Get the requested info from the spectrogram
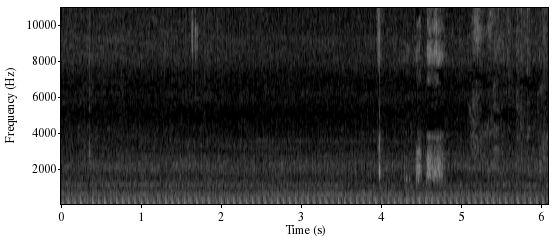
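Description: A nearby engine running steadily with an even, rapid putter of about a dozen beats a second. A couple of brief clicks come about two-thirds of the way through.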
